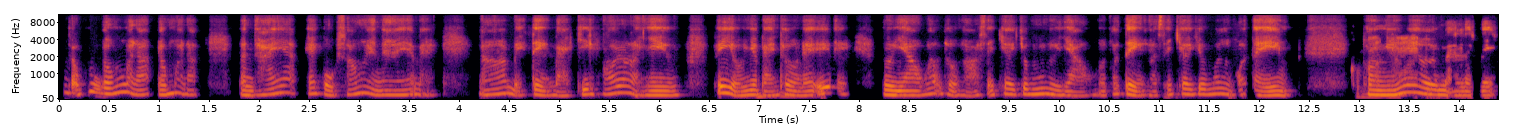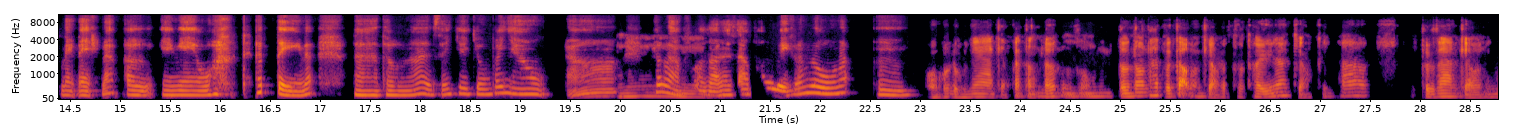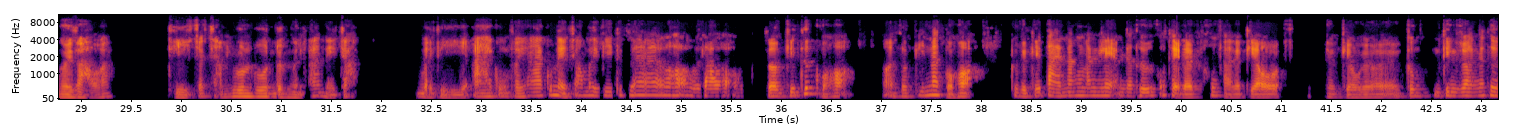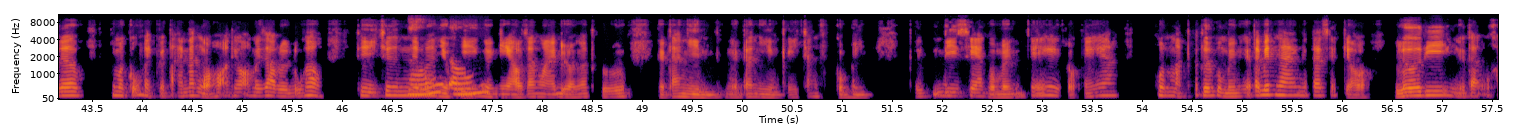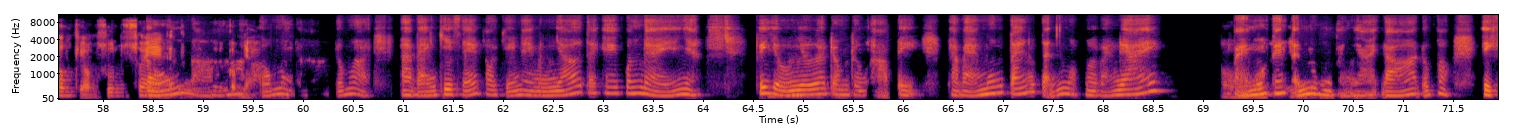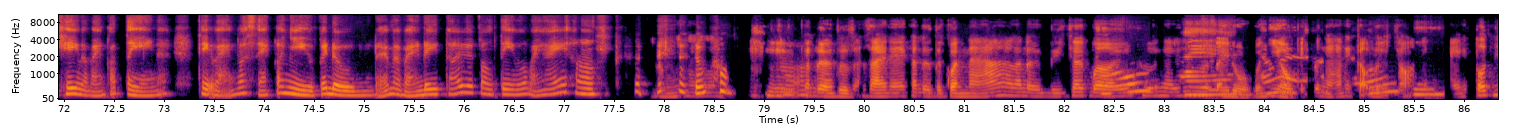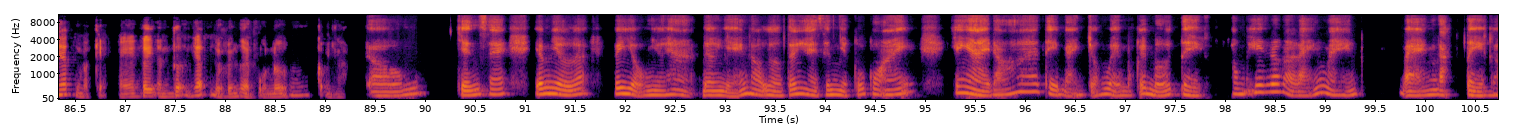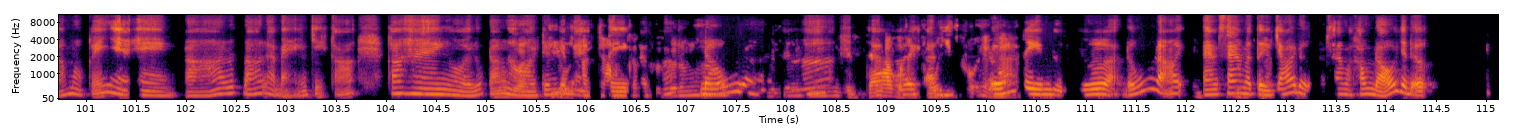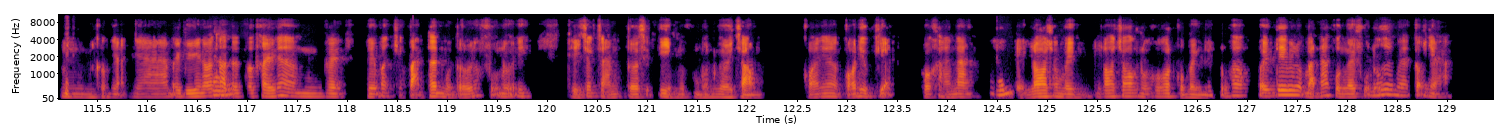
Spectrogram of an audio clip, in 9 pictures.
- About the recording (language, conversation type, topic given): Vietnamese, unstructured, Tiền bạc ảnh hưởng như thế nào đến hạnh phúc hằng ngày của bạn?
- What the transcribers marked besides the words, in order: tapping; other background noise; laughing while speaking: "á"; laughing while speaking: "Ừm"; chuckle; chuckle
